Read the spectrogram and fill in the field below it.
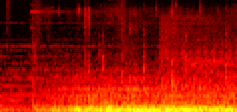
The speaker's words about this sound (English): We're out in the streets of Glasgow this Wednesday night. I am driving around Merchant City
